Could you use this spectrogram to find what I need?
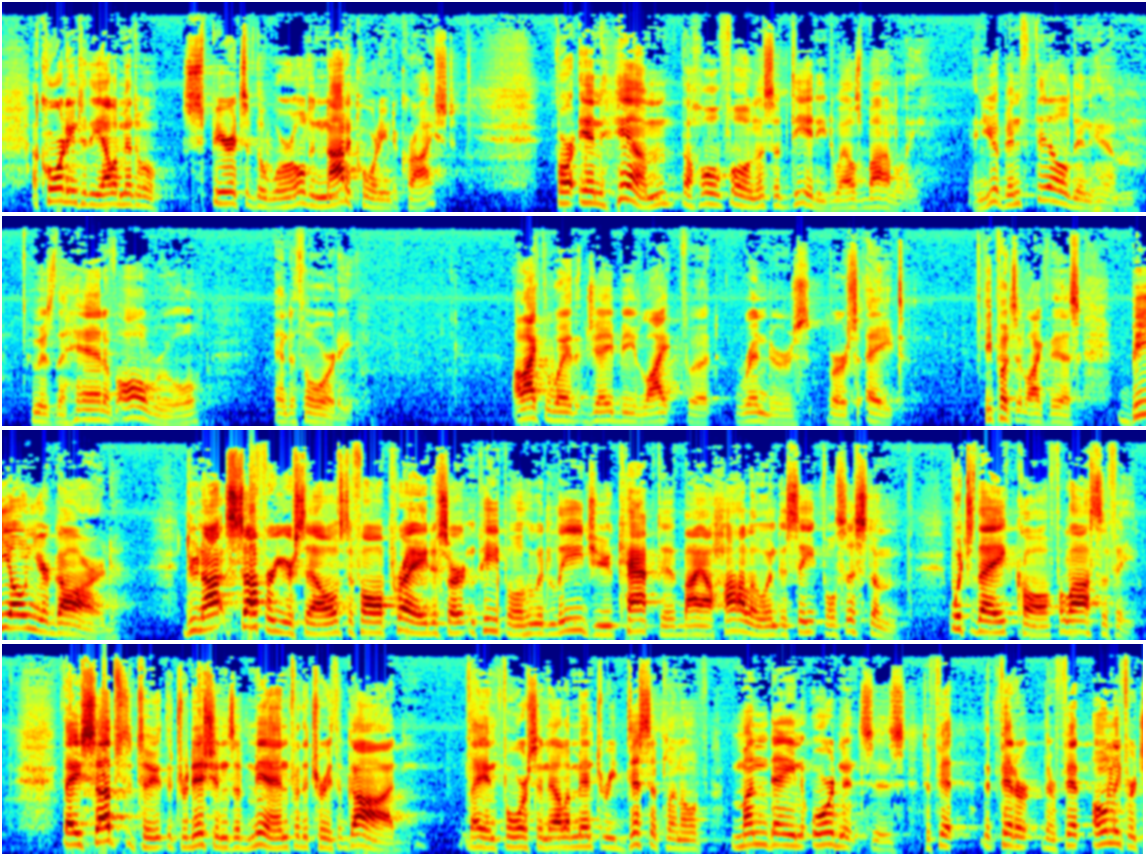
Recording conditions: large echoing room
